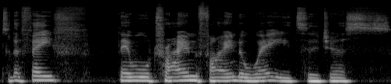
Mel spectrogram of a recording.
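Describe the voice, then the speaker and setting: Against a silent background in a very clean recording, a woman with a London accent speaks very slowly in a dark, mellow, somewhat breathy tone with monotone, flat intonation. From London, UK. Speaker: spoken word poet. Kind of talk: interview answer. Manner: casual, conversational.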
